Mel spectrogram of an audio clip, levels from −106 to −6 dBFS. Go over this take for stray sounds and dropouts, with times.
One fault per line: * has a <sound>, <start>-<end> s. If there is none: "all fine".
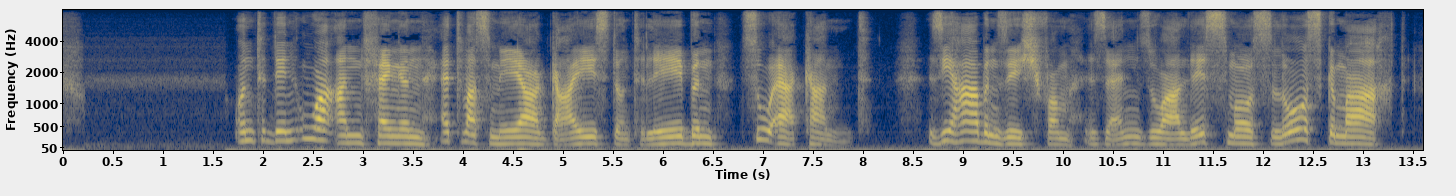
all fine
